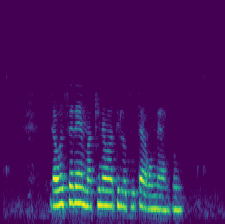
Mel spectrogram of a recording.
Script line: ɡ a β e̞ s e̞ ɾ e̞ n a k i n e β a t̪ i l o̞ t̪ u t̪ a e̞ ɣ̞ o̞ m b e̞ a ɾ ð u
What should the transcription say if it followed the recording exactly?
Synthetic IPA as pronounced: ɡ a w e̞ s e̞ ɾ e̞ m a k i n a β a t̪ i l o̞ t̪ u t̪ a e̞ ɣ̞ o̞ m b e̞ a ɾ ð u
